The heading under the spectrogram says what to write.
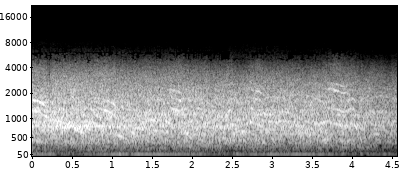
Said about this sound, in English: You'll hear then bedlam, just people shouting and yelling, and it goes on for several minutes like you'd hit a home run.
